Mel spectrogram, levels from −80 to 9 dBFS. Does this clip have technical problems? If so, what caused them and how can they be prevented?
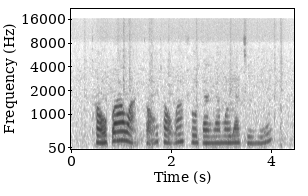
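Yes. Noise suppressor artifacts run through the whole clip. The room noise sits about 13 dB below the speech. The suppressor lowers it by about 16 dB, band by band and frame by frame. So the background sinks in the pauses and comes back up under the speech. To prevent this, cut the noise at its source or use a gentler suppression setting.

Speech cut by the noise suppressor appears from 1.26 to 1.52 s and from 1.78 to 2.09 s. In each stretch, about a tenth of a second of sound drops by up to about 13 dB. The suppressor took these quiet speech parts for noise and turned them down. They sound swallowed and faint. To prevent this, lower the suppression strength or move the microphone closer so the speech stands further above the noise.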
